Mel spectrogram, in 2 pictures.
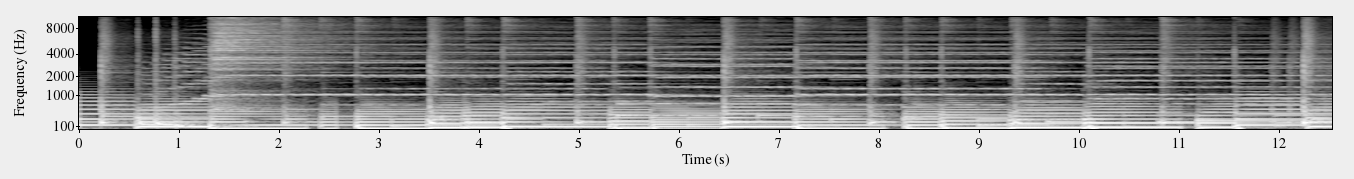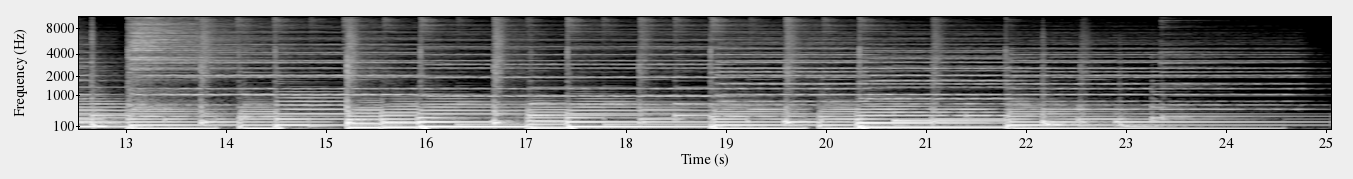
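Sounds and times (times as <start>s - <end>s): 
broken chord accompaniment: 0.2s - 25.0s.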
